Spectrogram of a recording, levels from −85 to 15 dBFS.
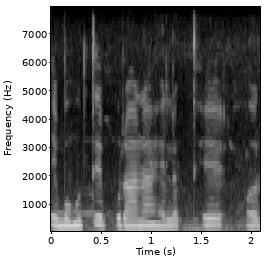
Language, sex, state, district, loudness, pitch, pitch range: Surgujia, female, Chhattisgarh, Sarguja, -14 LUFS, 240 Hz, 225-245 Hz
